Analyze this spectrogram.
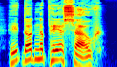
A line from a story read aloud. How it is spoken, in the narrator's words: he sighed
